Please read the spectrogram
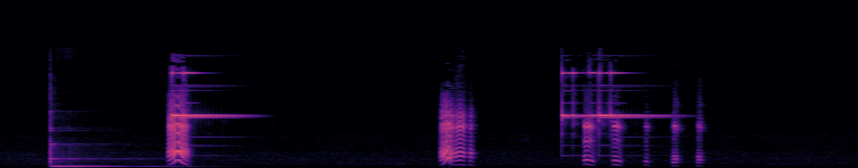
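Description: Musical stepping stones sounding as they are trodden on, a series of toy-like musical effects. A ringing ding comes about half a second in, then a falling chirpy glide. A short warble follows after three seconds, and near the end a quick run of chirps under a high bell-like ring.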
